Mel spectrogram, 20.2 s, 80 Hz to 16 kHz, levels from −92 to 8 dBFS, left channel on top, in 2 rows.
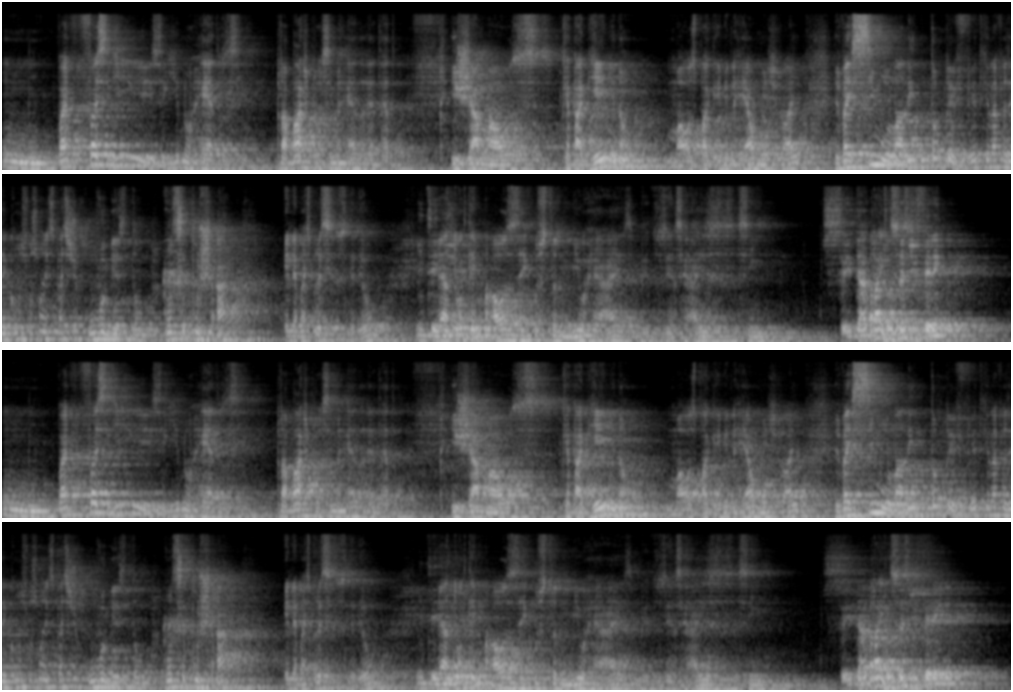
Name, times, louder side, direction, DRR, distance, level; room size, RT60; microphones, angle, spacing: voice 1, 0.0-3.9 4.1-12.4 12.9-13.9 14.4-17.8 18.8-19.2, left 1 dB, 20° left, 1 dB, 3.8 m, -26 dB
voice 2, 14.2-14.8 17.9-19.5, left 1 dB, 75° left, 1 dB, 4.2 m, -27 dB
25.0 x 23.5 x 9.1 m, 1.5 s
head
